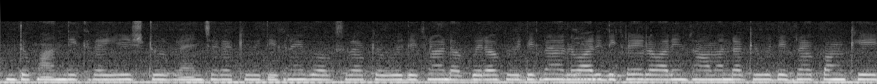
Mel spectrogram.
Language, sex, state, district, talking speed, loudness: Hindi, female, Bihar, Jahanabad, 260 wpm, -13 LUFS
